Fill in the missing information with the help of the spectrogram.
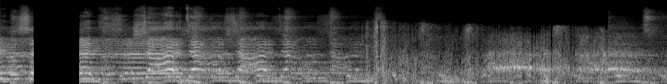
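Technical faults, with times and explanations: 0.33–0.80 s, audio dropout to silence: the sound cuts off abruptly and about 0.46 s is replaced by silence, with no background noise underneath, before resuming mid-flow. This likely comes from a momentary loss of the input signal while writing continued.
3.66–6.14 s, call bitrate drop: the encoder's rate falls from 128 kbps to about 10 kbps, staying at its lowest for roughly 2.4 s. Coarser coding makes the sound rough and watery, and the audio bandwidth narrows from 20 kHz to 6 kHz, muffling it.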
